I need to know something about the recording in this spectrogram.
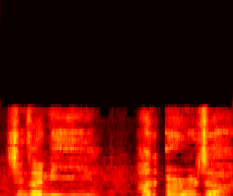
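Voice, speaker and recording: Male biblical prophet, high animated voice, solemn, steadfast, radio drama. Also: slow, creaky, soft background music, exaggerated voice. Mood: solemn, kindly. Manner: declamatory, solemn, assured. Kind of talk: Mandarin radio drama acting.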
